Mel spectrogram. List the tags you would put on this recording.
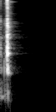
Sound effects > Human sounds and actions
switch
interface
activation
off
click
button
toggle

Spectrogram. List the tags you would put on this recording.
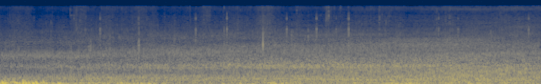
Soundscapes > Urban
tampere
vehicle
car

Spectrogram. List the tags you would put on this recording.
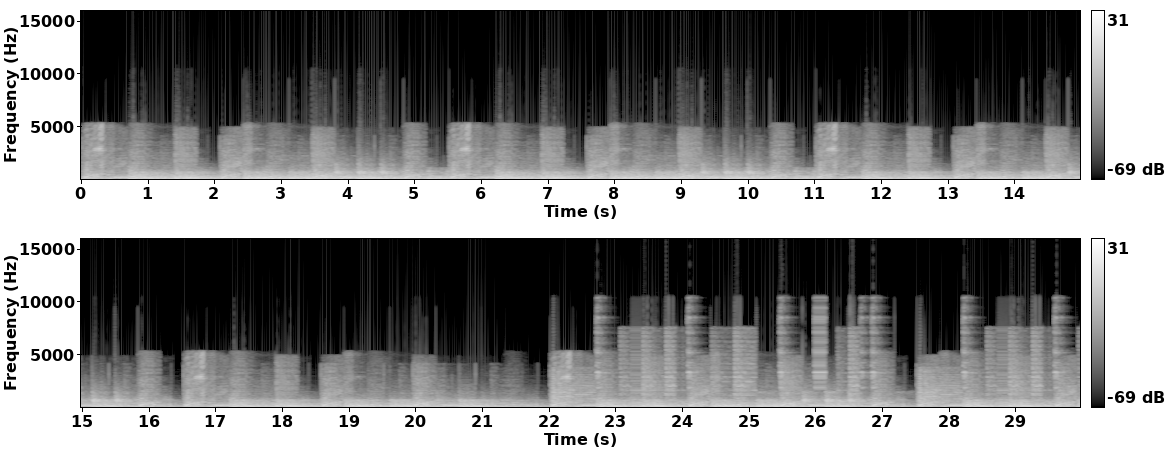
Music > Multiple instruments
Games
Cyberpunk
Horror
Sci-fi
Ambient
Soundtrack
Industrial
Underground
Noise

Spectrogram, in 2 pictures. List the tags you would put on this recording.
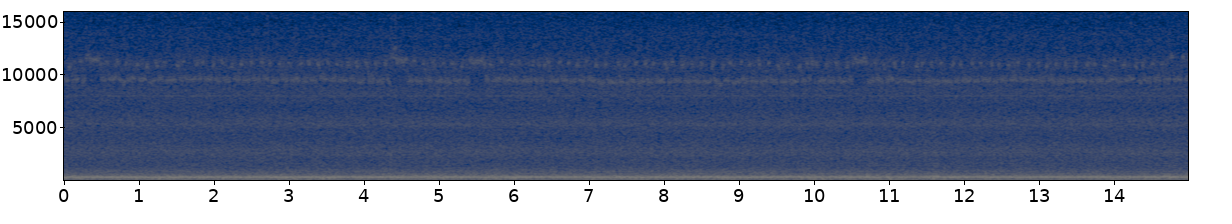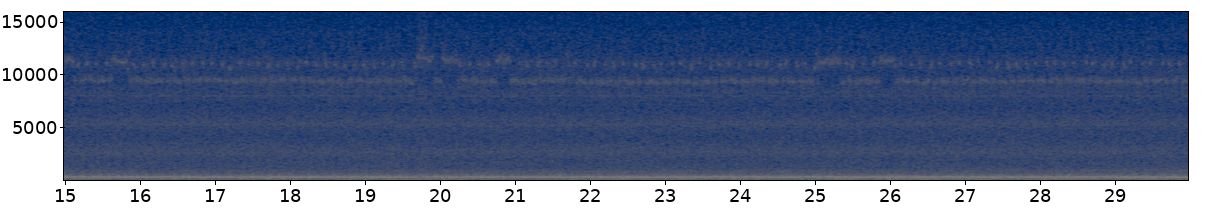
Soundscapes > Nature
nature
artistic-intervention
phenological-recording
field-recording
modified-soundscape
natural-soundscape
alice-holt-forest
raspberry-pi
data-to-sound
soundscape
Dendrophone
sound-installation
weather-data

